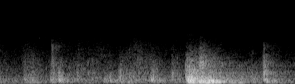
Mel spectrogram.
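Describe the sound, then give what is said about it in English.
A door is opened and closed: a few soft handling knocks, then a heavier clunk and rattle as it shuts, followed by one last light tap. No one speaks. “Here, I'll get the door.”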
